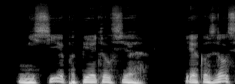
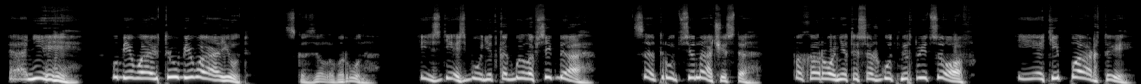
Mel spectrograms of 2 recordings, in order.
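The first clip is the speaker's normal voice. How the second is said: creaky crow voice; 13 semitones higher, 3 dB louder than usual. A narrator's reading. Old crow prophesying killing to the boys, high and creaky. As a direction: rant like a creaking old witch.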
